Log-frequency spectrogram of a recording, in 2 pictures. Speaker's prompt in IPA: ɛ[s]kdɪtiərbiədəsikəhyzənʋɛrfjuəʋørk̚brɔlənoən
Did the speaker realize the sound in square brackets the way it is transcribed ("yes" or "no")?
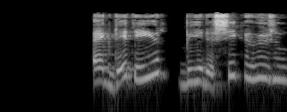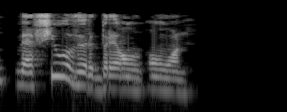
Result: no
